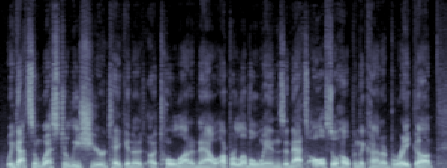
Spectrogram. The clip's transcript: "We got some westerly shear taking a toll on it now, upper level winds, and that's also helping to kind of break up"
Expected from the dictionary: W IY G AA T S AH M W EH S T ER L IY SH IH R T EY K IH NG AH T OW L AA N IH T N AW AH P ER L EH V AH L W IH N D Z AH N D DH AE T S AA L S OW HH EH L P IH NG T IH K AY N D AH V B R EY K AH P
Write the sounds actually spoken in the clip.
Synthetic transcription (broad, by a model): W IY G AA T S AH M W EH S T ER L IY SH IH R T EY K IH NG AH T OW L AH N IH T N AW AH P ER L EH V L W IH N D Z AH N DH AE T S AA L S OW HH EH L P IH NG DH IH K AY N D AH B R EY K AH P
